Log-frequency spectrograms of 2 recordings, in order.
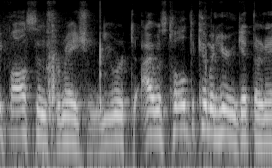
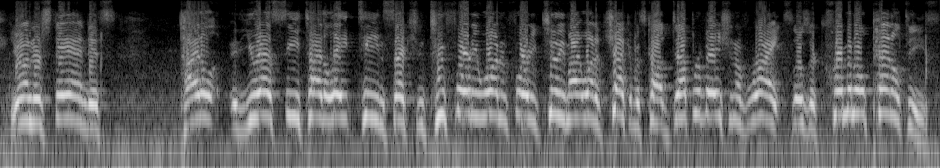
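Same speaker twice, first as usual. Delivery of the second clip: angry lecture; 9 semitones higher than usual. Real, not acted.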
